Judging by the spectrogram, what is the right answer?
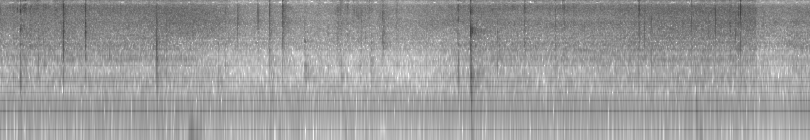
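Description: Spices crackle and sizzle as they drop into hot frying oil in a single pot, a steady close hiss punctuated by sharp pops and spits with no voices.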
